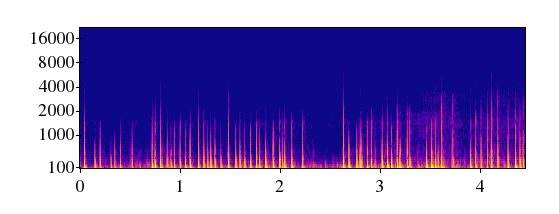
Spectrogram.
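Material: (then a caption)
EVA foam. An EVA foam sponge is tapped rapidly, with no talking. Each tap is a soft, dull, low thud that dies away almost at once. The taps come in quick bursts with brief pauses between them.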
